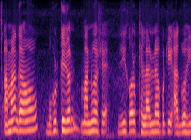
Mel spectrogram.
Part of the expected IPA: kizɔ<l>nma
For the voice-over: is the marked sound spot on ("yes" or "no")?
no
